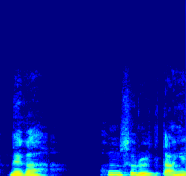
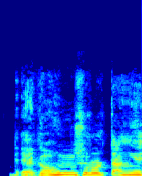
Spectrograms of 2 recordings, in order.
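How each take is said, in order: First: It follows a sigh, with the breath dropped. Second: It is read plainly, without a sigh first. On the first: It carries God's sorrowful heart. The speaker calls it right. "한숨을 먼저 한번 딱 쉬어야 돼. 이렇게 딱 호흡을 떨어뜨리고" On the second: It carries the reader's own feeling. The speaker calls it wrong. "이거는 내 기분이야. 내 기분, 내 느낌이고"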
